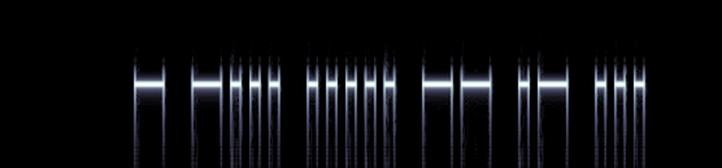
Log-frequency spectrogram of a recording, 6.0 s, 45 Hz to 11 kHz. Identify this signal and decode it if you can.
Morse code, heard as a keyed tone, about 15 wpm, 700 Hz. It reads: TB5MAS
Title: DXCC-100 Call Signs - 6 Characters - 15wpm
